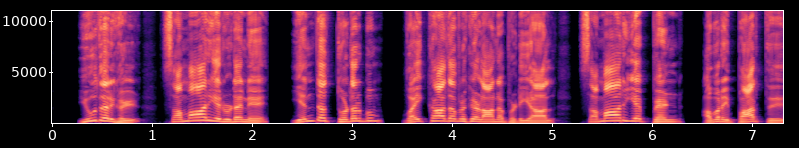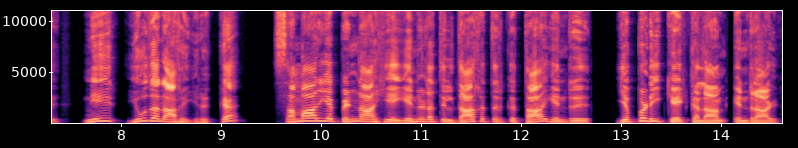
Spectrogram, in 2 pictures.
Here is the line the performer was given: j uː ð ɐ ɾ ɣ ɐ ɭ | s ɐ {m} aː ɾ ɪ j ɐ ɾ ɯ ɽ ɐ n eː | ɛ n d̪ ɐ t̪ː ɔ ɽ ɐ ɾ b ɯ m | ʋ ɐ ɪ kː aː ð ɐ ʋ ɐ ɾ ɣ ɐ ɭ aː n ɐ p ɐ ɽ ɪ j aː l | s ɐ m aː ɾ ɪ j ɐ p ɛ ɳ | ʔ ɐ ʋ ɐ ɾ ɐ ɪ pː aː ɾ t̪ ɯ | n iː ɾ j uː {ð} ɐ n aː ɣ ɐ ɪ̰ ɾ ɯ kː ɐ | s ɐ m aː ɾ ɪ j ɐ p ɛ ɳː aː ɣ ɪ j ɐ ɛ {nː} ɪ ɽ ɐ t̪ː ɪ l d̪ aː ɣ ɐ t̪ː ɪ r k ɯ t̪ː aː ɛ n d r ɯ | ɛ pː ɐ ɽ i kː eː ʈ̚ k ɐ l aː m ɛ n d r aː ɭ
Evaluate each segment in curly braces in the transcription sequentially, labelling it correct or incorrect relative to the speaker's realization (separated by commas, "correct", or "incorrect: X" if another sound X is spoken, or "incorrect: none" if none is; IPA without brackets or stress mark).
correct, correct, correct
